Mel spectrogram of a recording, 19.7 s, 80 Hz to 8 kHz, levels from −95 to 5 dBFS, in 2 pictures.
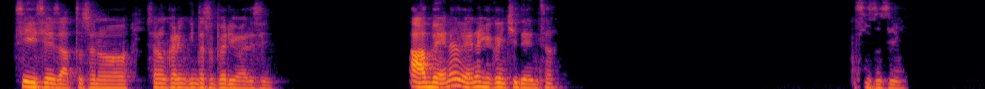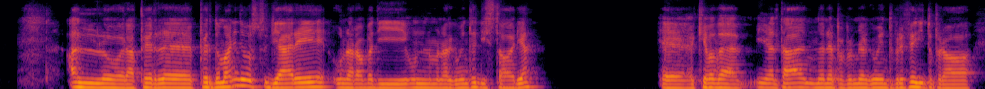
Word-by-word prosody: Sì, 170 Hz, -4 st, +6 dB
sì 150 Hz, 0 st, +1 dB
esatto 135 Hz, -1 st, -1 dB
sono 125 Hz, -2 st, -3 dB
sono 145 Hz, -1 st, -3 dB
ancora 140 Hz, +1 st, +1 dB
in 140 Hz, -, -3 dB
quinta 140 Hz, +1 st, -1 dB
superiore, 130 Hz, -3 st, -2 dB
sì. 110 Hz, -1 st, -9 dB, 1.4 s
Ah 150 Hz, -, +9 dB
bene, 155 Hz, +7 st, +4 dB
bene 165 Hz, -2 st, +2 dB
che 155 Hz, -, +3 dB
coincidenza. 140 Hz, -2 st, -1 dB, 2.9 s
Sì, -, -, -9 dB
sì, 125 Hz, 0 st, -4 dB
sì. 115 Hz, -1 st, -7 dB, 1.5 s
Allora, 140 Hz, -4 st, +2 dB
per 135 Hz, -1 st, +1 dB
per 155 Hz, +3 st, 0 dB
domani 155 Hz, +5 st, +2 dB
devo 200 Hz, -2 st, +2 dB
studiare 155 Hz, -1 st, +1 dB
una 135 Hz, -1 st, -1 dB
roba 135 Hz, 0 st, -2 dB
di 130 Hz, 0 st, -1 dB
un 135 Hz, 0 st, -1 dB
un 130 Hz, 0 st, -2 dB
argomento 130 Hz, +3 st, -1 dB
di 140 Hz, -, -3 dB
storia 135 Hz, +5 st, -3 dB, 1.2 s
ehm, 125 Hz, -1 st, -2 dB
che 145 Hz, -, -1 dB
vabbè, 135 Hz, -2 st, -1 dB
in 150 Hz, -, -5 dB
realtà 140 Hz, +2 st, -1 dB
non 140 Hz, -1 st, -2 dB
è 135 Hz, -, +1 dB
proprio 130 Hz, -1 st, -5 dB
il -, -, -2 dB
mio 135 Hz, -, 0 dB
argomento 135 Hz, -1 st, -1 dB
preferito, 140 Hz, +1 st, 0 dB
però 125 Hz, -1 st, -3 dB
135 Hz, 135 wpm, -24 LUFS, 130-145 Hz, 2.9 s, Ah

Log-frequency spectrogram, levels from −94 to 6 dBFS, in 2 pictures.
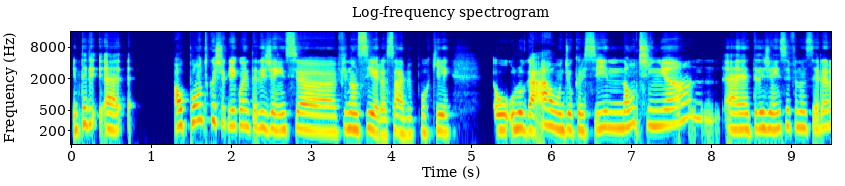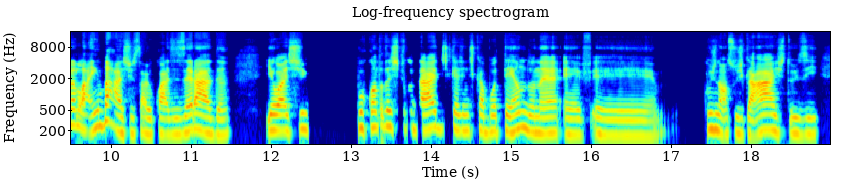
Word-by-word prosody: entende, 270 Hz, +7 st, -2 dB
eh, 210 Hz, -2 st, +2 dB, 0.6 s
a -, -, +3 dB
ao 255 Hz, -, +3 dB
ponto 315 Hz, +4 st, 0 dB
que 325 Hz, -, -1 dB
eu -, -, +2 dB
cheguei 255 Hz, -4 st, +1 dB
com -, -, -1 dB
a 255 Hz, -, +1 dB
inteligência 225 Hz, -1 st, -1 dB, 0.5 s
financeira, 215 Hz, -4 st, +1 dB
sabe, 175 Hz, 0 st, -1 dB
porque 195 Hz, +2 st, -4 dB, 0.6 s
o 205 Hz, 0 st, +2 dB
o -, -, +1 dB
lugar 230 Hz, +4 st, +5 dB
onde 220 Hz, -2 st, 0 dB
eu -, -, -6 dB
cresci 215 Hz, +2 st, -2 dB
não 230 Hz, +4 st, 0 dB
tinha 260 Hz, +6 st, +1 dB, 0.5 s
eh, 215 Hz, 0 st, +2 dB
inteligência 225 Hz, +3 st, -1 dB
financeira 235 Hz, 0 st, -3 dB
era 260 Hz, +2 st, +3 dB
lá 205 Hz, -6 st, +2 dB
embaixo, 215 Hz, -, +2 dB
sabe, 175 Hz, -1 st, -4 dB
quase 175 Hz, -1 st, -1 dB
zerada. 185 Hz, -3 st, +3 dB, 0.4 s
E -, -, -1 dB
eu 205 Hz, -, +3 dB
acho 200 Hz, 0 st, +1 dB, 0.7 s
por 230 Hz, -1 st, -3 dB
conta 235 Hz, +2 st, 0 dB
das 245 Hz, -2 st, -1 dB
dificuldades 215 Hz, -1 st, +1 dB
que 225 Hz, -, -6 dB
a -, -, -2 dB
gente 205 Hz, 0 st, -6 dB
acabou 200 Hz, -2 st, -4 dB
tendo, 200 Hz, +2 st, -2 dB
né, 185 Hz, 0 st, +1 dB
eh, 170 Hz, -1 st, -4 dB
fi -, -, -17 dB
eh, 160 Hz, -2 st, -6 dB, 0.6 s
com 220 Hz, -, -5 dB
os 215 Hz, -, -1 dB
nossos 180 Hz, -1 st, -3 dB
gastos 185 Hz, 0 st, +3 dB
e 175 Hz, 0 st, -9 dB
210 Hz, 165 wpm, -23 LUFS, 185-230 Hz, 0.7 s, lugar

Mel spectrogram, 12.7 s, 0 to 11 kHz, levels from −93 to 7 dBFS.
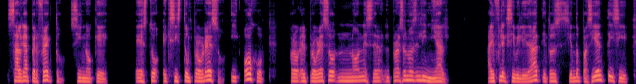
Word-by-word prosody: salga 145 Hz, +1 st, +4 dB
perfecto, 135 Hz, -, 0 dB
sino 125 Hz, -4 st, -2 dB
que 110 Hz, -5 st, -3 dB, 0.5 s
esto 130 Hz, +3 st, -1 dB
existe 140 Hz, +3 st, +2 dB
un 130 Hz, -3 st, +2 dB
progreso, 135 Hz, -, +2 dB
y 140 Hz, -1 st, -5 dB
ojo 175 Hz, -, +1 dB, 0.5 s
pero 135 Hz, -1 st, -1 dB
el 135 Hz, -2 st, -1 dB
progreso 140 Hz, +5 st, +1 dB
no 140 Hz, +1 st, -1 dB
necesaria 135 Hz, -3 st, -1 dB
el 130 Hz, -1 st, -6 dB
progreso 155 Hz, +3 st, -2 dB
no 170 Hz, 0 st, +2 dB
es 160 Hz, -, -3 dB
lineal, 130 Hz, -9 st, +1 dB, 0.8 s
hay 130 Hz, +1 st, +1 dB
flexibilidad 130 Hz, +1 st, +1 dB
y 135 Hz, -, -5 dB
entonces 135 Hz, -2 st, -2 dB
siendo 130 Hz, +1 st, -3 dB
paciente 160 Hz, -, +1 dB
y 150 Hz, -, 0 dB
si 120 Hz, -5 st, -2 dB
135 Hz, 130 wpm, -25 LUFS, 125-150 Hz, 0.8 s, salga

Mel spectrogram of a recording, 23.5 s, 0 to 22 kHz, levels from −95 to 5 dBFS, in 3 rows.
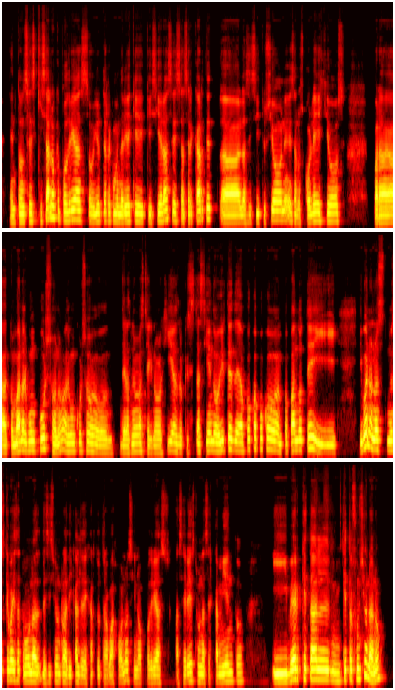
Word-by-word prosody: Entonces, 135 Hz, +4 st, -2 dB
quizá 140 Hz, 0 st, 0 dB
lo 210 Hz, -1 st, +2 dB
que -, -, -7 dB
podrías, 165 Hz, +2 st, 0 dB
o 130 Hz, -, -2 dB
yo 140 Hz, +1 st, -1 dB
te 155 Hz, -, -3 dB
recomendaría 140 Hz, -1 st, 0 dB
que 140 Hz, -2 st, -1 dB
que 130 Hz, -, -6 dB
hicieras 145 Hz, +7 st, -1 dB
es 150 Hz, -1 st, -4 dB
acercarte 165 Hz, +8 st, -1 dB
a 125 Hz, 0 st, +5 dB
las 125 Hz, -1 st, -3 dB
instituciones, 135 Hz, +4 st, -2 dB
a -, -, -3 dB
los 115 Hz, -1 st, -11 dB
colegios, 145 Hz, +1 st, -2 dB, 0.6 s
para 125 Hz, +1 st, +3 dB
tomar 140 Hz, +5 st, +3 dB
algún 160 Hz, 0 st, 0 dB
curso, 185 Hz, -5 st, 0 dB
¿no? 155 Hz, +7 st, -1 dB
Algún 145 Hz, -1 st, 0 dB
curso 135 Hz, -6 st, -3 dB
de 120 Hz, -, -4 dB
las 120 Hz, -, -3 dB
nuevas 140 Hz, +1 st, -1 dB
tecnologías, 120 Hz, +4 st, -4 dB
lo 130 Hz, -1 st, -6 dB
que 120 Hz, -, -17 dB
se 115 Hz, -, -22 dB
está -, -, -4 dB
haciendo, 150 Hz, +2 st, 0 dB
irte 165 Hz, +4 st, +2 dB
de 160 Hz, -2 st, 0 dB
a 150 Hz, -1 st, +1 dB
poco 175 Hz, +3 st, -2 dB
a 190 Hz, -, -11 dB
poco 180 Hz, -3 st, +1 dB
empapándote. 165 Hz, +7 st, +1 dB
Y 255 Hz, -2 st, -2 dB, 0.4 s
y -, -, +2 dB
bueno, -, -, +4 dB
no 170 Hz, -, +7 dB
es 170 Hz, 0 st, -2 dB
no 160 Hz, -, +2 dB
es 165 Hz, -, -5 dB
que -, -, -6 dB
vayas 165 Hz, -1 st, +3 dB
a -, -, 0 dB
tomar 140 Hz, +1 st, 0 dB
una 145 Hz, -1 st, +6 dB
decisión 130 Hz, +3 st, -6 dB
radical 130 Hz, 0 st, -2 dB
de 130 Hz, -, -5 dB
dejar 125 Hz, +3 st, -9 dB
tu -, -, -8 dB
trabajo, 115 Hz, +2 st, -6 dB
¿no? 165 Hz, +4 st, -3 dB
Si 160 Hz, -7 st, -11 dB
no 115 Hz, 0 st, -7 dB
podrías 120 Hz, 0 st, -5 dB
hacer 130 Hz, +1 st, -8 dB
esto, 150 Hz, -1 st, -4 dB
un 135 Hz, -, 0 dB
acercamiento 145 Hz, +3 st, -3 dB, 0.5 s
y 275 Hz, 0 st, +6 dB
ver 175 Hz, -6 st, +6 dB
qué 185 Hz, -, +1 dB
tal 175 Hz, -2 st, +5 dB, 0.2 s
qué 170 Hz, -, +3 dB
tal 170 Hz, 0 st, 0 dB
funciona, 180 Hz, -, +3 dB
¿no? 200 Hz, +7 st, -1 dB
145 Hz, 195 wpm, -20 LUFS, 130-165 Hz, 0.6 s, no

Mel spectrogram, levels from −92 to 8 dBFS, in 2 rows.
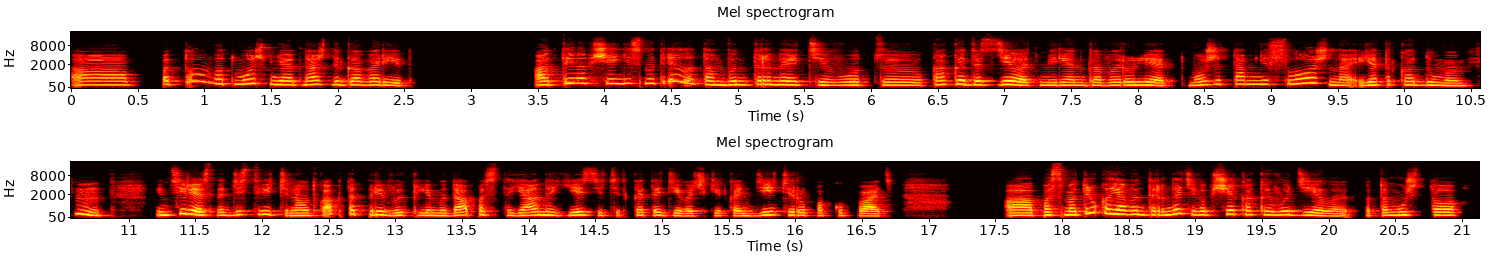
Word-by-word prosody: а 240 Hz, 0 st, -1 dB, 0.2 s
потом 340 Hz, -, -5 dB
вот 310 Hz, -1 st, -3 dB
муж 315 Hz, +4 st, 0 dB
мне 255 Hz, -1 st, +3 dB
однажды 245 Hz, +1 st, -1 dB
говорит: 225 Hz, -6 st, -1 dB, 0.9 s
"А 235 Hz, +1 st, +2 dB
ты 335 Hz, +8 st, -1 dB
вообще 345 Hz, -1 st, +2 dB
не 325 Hz, +1 st, -3 dB
смотрела 345 Hz, +4 st, -3 dB
там 255 Hz, -5 st, 0 dB
в 240 Hz, -, +1 dB
интернете 245 Hz, -2 st, +1 dB
вот, 215 Hz, +1 st, -4 dB
э, 205 Hz, -2 st, -2 dB
как 255 Hz, +2 st, -2 dB
это 260 Hz, -3 st, +4 dB
сделать 245 Hz, -5 st, +3 dB
меренговый 200 Hz, 0 st, -1 dB
рулет, 220 Hz, -5 st, +2 dB
может, 250 Hz, +7 st, -2 dB
там 275 Hz, -1 st, -1 dB
несложно?" 275 Hz, -, -1 dB
Я 220 Hz, +2 st, +1 dB
такая 240 Hz, 0 st, -3 dB
думаю: 195 Hz, -5 st, -1 dB
"Хм, 240 Hz, -11 st, +2 dB, 0.4 s
интересно". 225 Hz, -2 st, +4 dB
Действительно, 245 Hz, -3 st, -2 dB
вот 185 Hz, -, 0 dB
как-то 285 Hz, -, 0 dB
привыкли 200 Hz, -8 st, 0 dB
мы, 185 Hz, -1 st, 0 dB
да, 195 Hz, +3 st, +3 dB
постоянно 225 Hz, -3 st, 0 dB
ездить 205 Hz, 0 st, -1 dB
к -, -, -11 dB
этой 200 Hz, +1 st, -1 dB
девочке-кондитеру 180 Hz, +5 st, -2 dB
покупать, 175 Hz, -4 st, -2 dB, 0.8 s
а 190 Hz, 0 st, +3 dB
посмотрю-ка 235 Hz, -, +2 dB
я 290 Hz, -2 st, +8 dB
в 265 Hz, -, +2 dB
интернете 250 Hz, +3 st, +1 dB
вообще, 245 Hz, +4 st, +4 dB
как 260 Hz, -2 st, -4 dB
его 240 Hz, 0 st, +3 dB
делают, 195 Hz, -9 st, -1 dB
потому 195 Hz, +6 st, -1 dB
что 215 Hz, -3 st, +1 dB
230 Hz, 150 wpm, -23 LUFS, 200-255 Hz, 0.9 s, я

